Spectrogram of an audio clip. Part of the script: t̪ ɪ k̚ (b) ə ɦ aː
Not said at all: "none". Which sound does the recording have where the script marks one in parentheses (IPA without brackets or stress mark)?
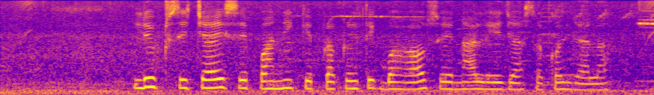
b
